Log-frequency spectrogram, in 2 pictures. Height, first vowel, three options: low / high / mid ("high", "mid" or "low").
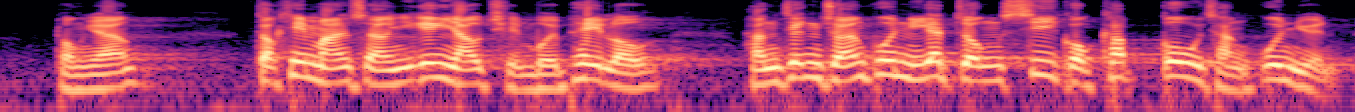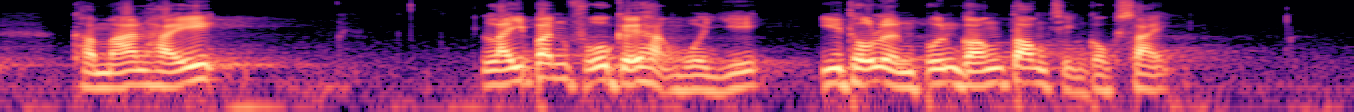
high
